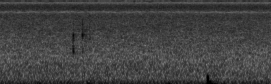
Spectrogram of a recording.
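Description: A plastic snack wrapper crinkles.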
